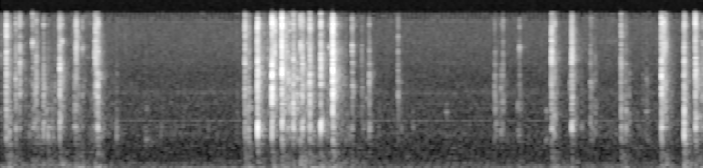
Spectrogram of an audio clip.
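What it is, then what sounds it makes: Plastic computer keyboard. Long fingernails and fingertips of both hands rapidly tap the keys of a full-size black plastic Logitech membrane keyboard with a hollow housing. Bursts of sharp, bright clicky taps with a light hollow low thud come in three flurries: at the start, around the middle, and near the end. Quiet pauses separate the flurries, and each tap dies away almost instantly.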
